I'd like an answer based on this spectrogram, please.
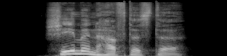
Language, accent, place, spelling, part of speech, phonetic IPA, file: German, Germany, Berlin, schemenhafteste, adjective, [ˈʃeːmənhaftəstə], De-schemenhafteste.ogg
- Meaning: inflection of schemenhaft: 1. strong/mixed nominative/accusative feminine singular superlative degree 2. strong nominative/accusative plural superlative degree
